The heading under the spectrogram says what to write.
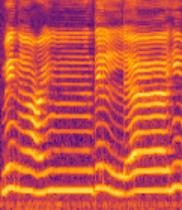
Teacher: لفظ اللہ کو ہمیں یہاں پر باریک پڑھنا ہے کیونکہ لفظ اللہ سے پہلے زیر ہے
